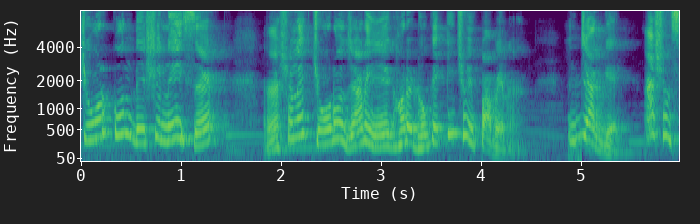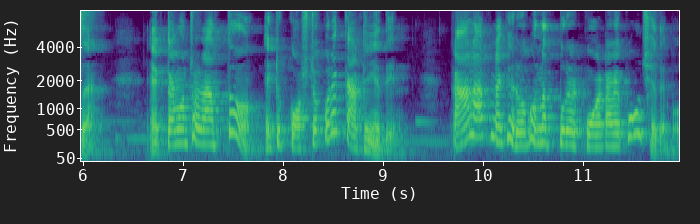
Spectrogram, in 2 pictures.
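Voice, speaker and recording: A high-pitched, put-on character voice swings very widely in pitch at a moderate pace. Clear music plays in the background. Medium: read story. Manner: deferential, keeps saying "sir".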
